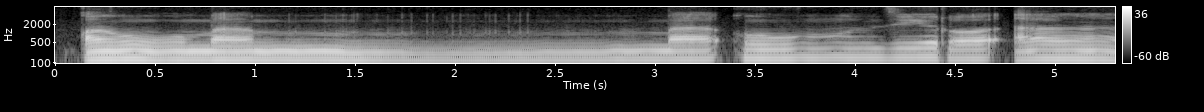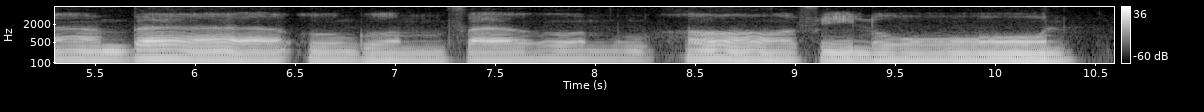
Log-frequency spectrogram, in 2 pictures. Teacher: kalau mim ini hanya dari hidung keluar keluar keluar udaranya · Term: idgham biguna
